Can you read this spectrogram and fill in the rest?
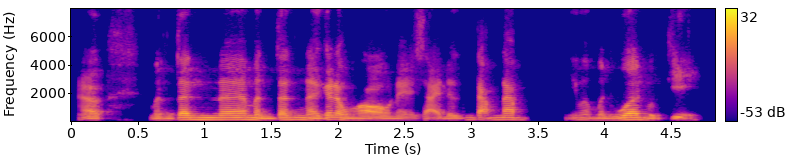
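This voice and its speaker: A man, a Buddhist monk giving an informal dharma talk, lively and full of fillers and repeated words. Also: medium pitch, fairly quick. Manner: lively storytelling with frequent fillers and repetitions.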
